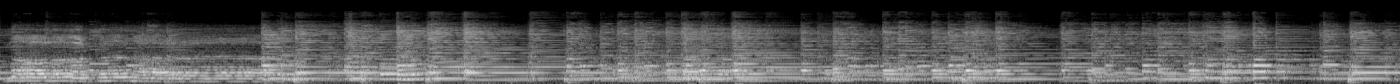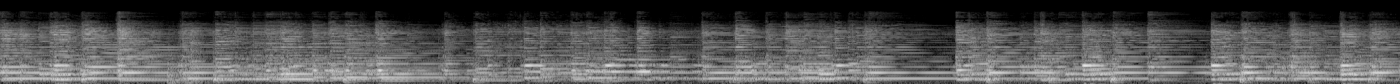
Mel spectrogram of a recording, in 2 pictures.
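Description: Two bağlamas (Turkish long-necked saz) playing an instrumental interlude of fast plucked strumming over a steady drone. A man's singing voice ends a held sung line about two seconds in.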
